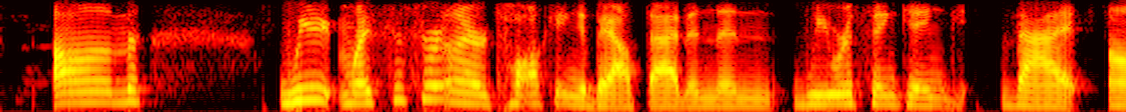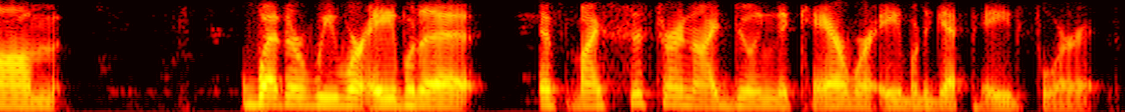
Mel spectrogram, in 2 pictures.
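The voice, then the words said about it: Voice sounds like a bad cold. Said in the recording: “I have a bad cold.”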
